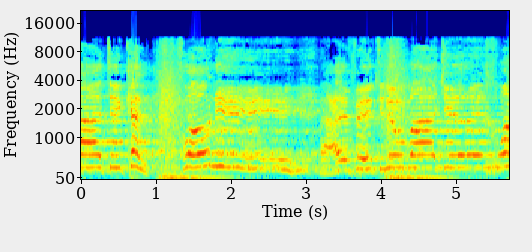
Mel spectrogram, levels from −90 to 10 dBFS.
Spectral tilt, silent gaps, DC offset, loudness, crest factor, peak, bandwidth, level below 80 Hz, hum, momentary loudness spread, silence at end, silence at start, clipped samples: -3 dB/octave; none; under 0.1%; -12 LUFS; 12 dB; 0 dBFS; 12 kHz; -30 dBFS; none; 8 LU; 0 s; 0 s; 0.2%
